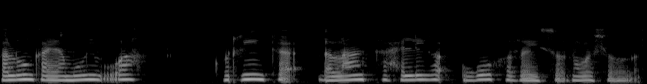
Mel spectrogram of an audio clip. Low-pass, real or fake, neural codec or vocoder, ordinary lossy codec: 5.4 kHz; real; none; MP3, 32 kbps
